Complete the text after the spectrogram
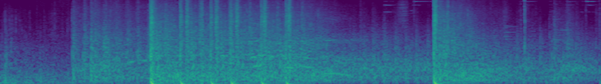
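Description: A rifle fires several quick, loud shots.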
